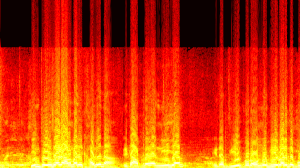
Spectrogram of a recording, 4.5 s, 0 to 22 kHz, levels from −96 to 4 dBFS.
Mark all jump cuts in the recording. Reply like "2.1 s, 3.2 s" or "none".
1.8 s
